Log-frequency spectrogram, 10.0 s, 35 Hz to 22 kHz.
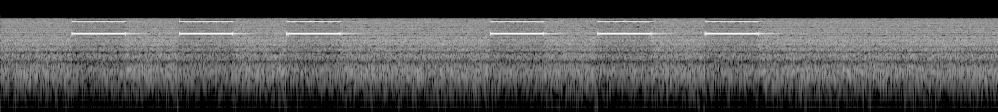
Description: Alarm pattern, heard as an alarm's beeps, played twice, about 3150 Hz, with room echo. Temporal three. Smoke or fire, evacuate.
